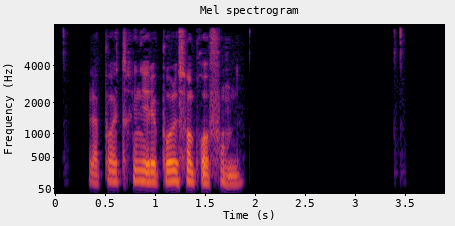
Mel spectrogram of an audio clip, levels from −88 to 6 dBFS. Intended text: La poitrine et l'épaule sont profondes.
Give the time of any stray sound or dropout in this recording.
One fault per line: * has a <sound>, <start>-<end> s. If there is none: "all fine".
all fine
